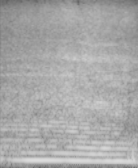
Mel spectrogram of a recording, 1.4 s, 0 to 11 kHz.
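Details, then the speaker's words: Suzuki SMX 50 two-stroke after engine rebuild, warm, restarted on one kick: burbles with a low steady drone after a brief blip and sits at a slow idle; owner suspects idle too low for a two-stroke. "jeden strzał i zapalony może te niskie obroty są za niskie Jak na dwusuwa"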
